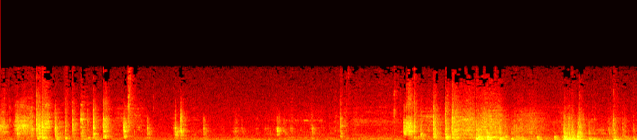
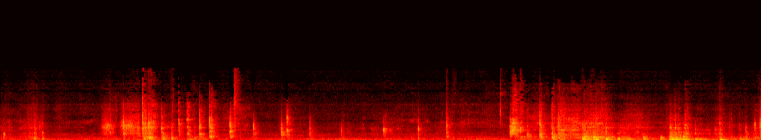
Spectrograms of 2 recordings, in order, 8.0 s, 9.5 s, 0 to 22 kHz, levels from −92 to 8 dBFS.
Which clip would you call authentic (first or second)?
first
